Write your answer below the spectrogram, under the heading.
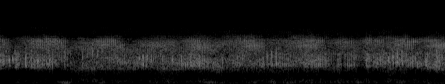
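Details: A lotus rice paddy chorus in Echizen, Fukui Prefecture, Japan, recorded 12 June 2021, with Japanese tree frogs, pond frogs, wrinkled frogs and green tree frogs; continuous overlapping rasping croaks that swell and dip slightly.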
